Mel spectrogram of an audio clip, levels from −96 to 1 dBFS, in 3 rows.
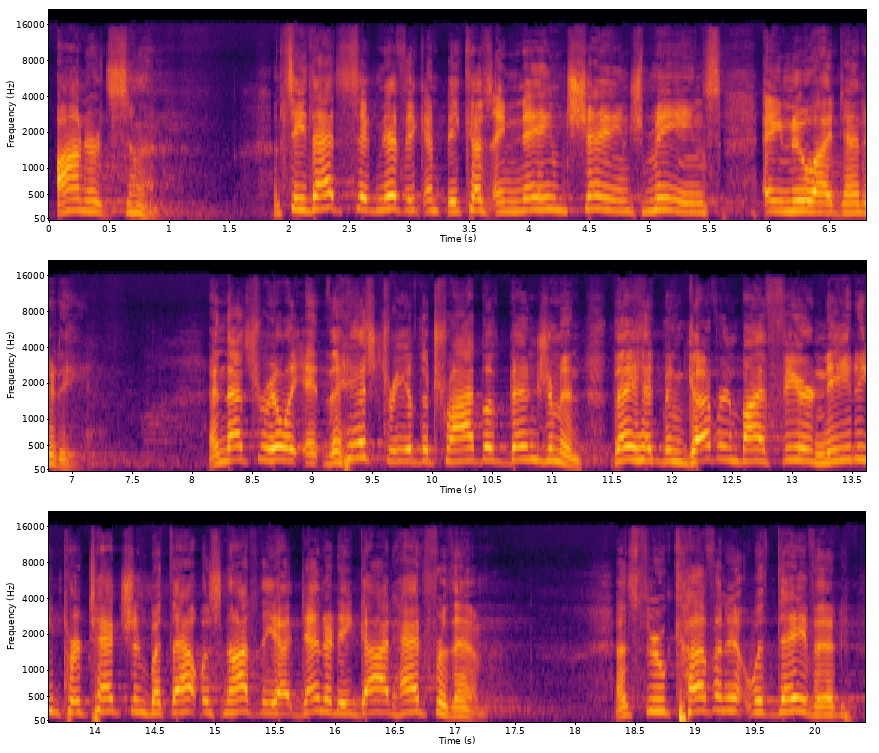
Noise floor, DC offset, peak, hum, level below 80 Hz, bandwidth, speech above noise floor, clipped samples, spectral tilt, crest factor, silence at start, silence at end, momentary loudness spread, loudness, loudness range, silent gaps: -52 dBFS; under 0.1%; -2 dBFS; none; -48 dBFS; 16.5 kHz; 33 dB; under 0.1%; -4 dB/octave; 18 dB; 0.05 s; 0.1 s; 7 LU; -19 LUFS; 3 LU; none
